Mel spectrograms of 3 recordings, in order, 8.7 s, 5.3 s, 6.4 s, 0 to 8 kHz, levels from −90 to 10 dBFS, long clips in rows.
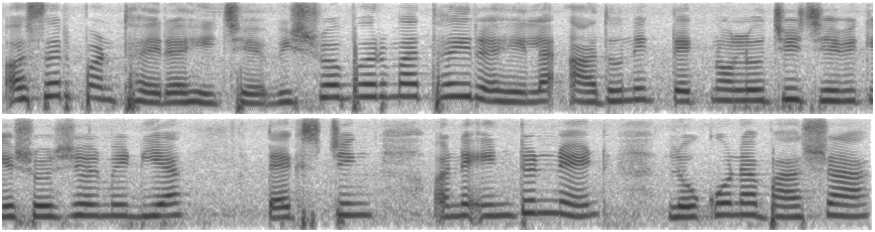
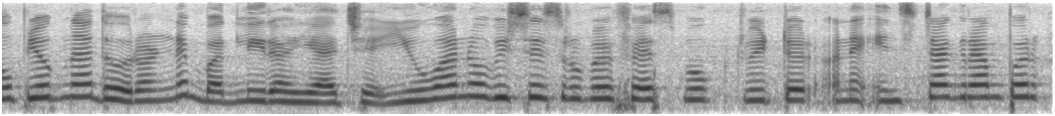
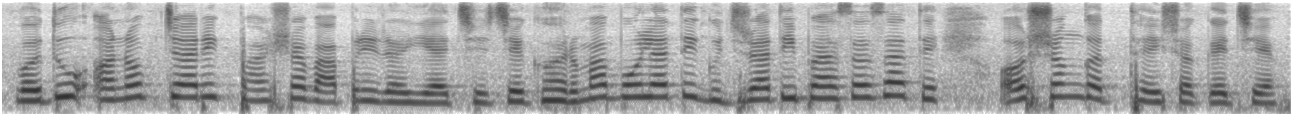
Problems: none marked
